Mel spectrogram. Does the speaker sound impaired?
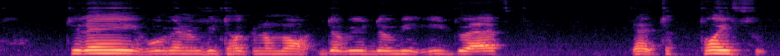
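Yes: cerebral palsy.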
